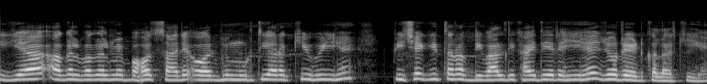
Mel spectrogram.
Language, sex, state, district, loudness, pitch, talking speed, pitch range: Hindi, male, Chhattisgarh, Bilaspur, -17 LUFS, 220 Hz, 205 wpm, 210-230 Hz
